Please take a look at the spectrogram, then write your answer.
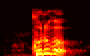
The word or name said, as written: kurgo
